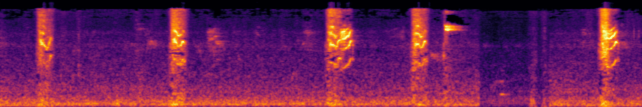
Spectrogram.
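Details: Female double-collared seedeater giving high, sharp chip calls to stimulate males, sounding every one to two seconds with a brief pause, over low background noise.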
